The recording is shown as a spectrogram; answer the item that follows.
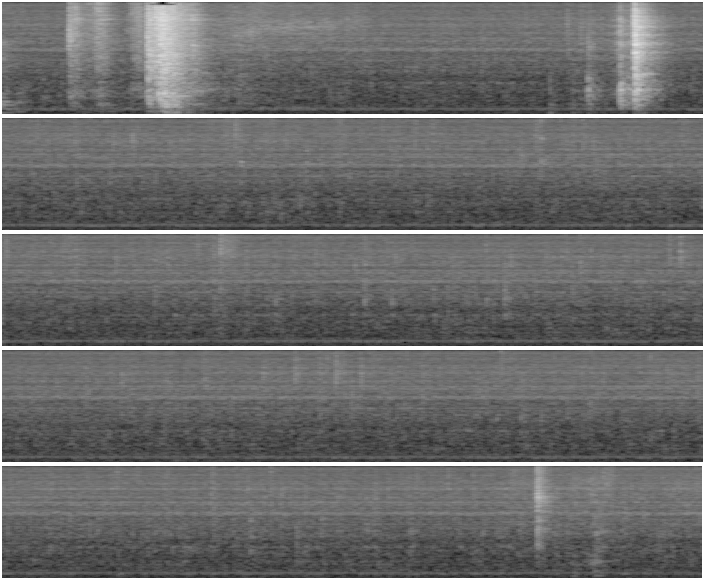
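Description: Tableware clattering against a stone kitchen counter twice, about a second in and again at four seconds, as dishes and a spoon are set down. After that, quiet room tone with a faint steady low hum.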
